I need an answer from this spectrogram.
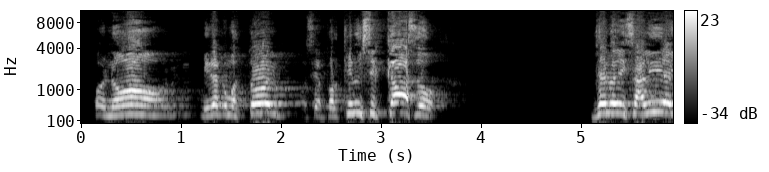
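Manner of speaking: loud, high mock wailing; acted lament. Preacher voices the damned regretting in hell, loud lament. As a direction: cry out in hammed-up despair and regret.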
